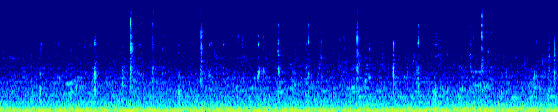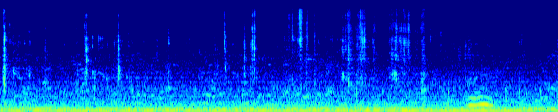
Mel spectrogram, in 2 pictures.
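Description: Close-up chewing and crunching of fried shrimp: crisp clicks scattered throughout and thickest about thirteen to fourteen seconds in, over a steady low hum.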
